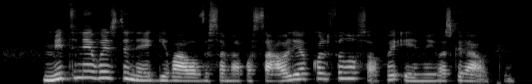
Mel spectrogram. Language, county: Lithuanian, Marijampolė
